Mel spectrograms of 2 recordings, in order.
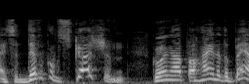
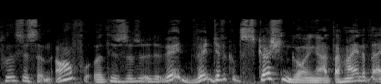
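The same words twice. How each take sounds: First: Said in the usual way. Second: Put-on lightly accented, quick Belgian phrasing; a hint of a Belgian ham, fast; faint Belgian accent. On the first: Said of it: "restates the Belgian's words". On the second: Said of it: "was a Belgian".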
